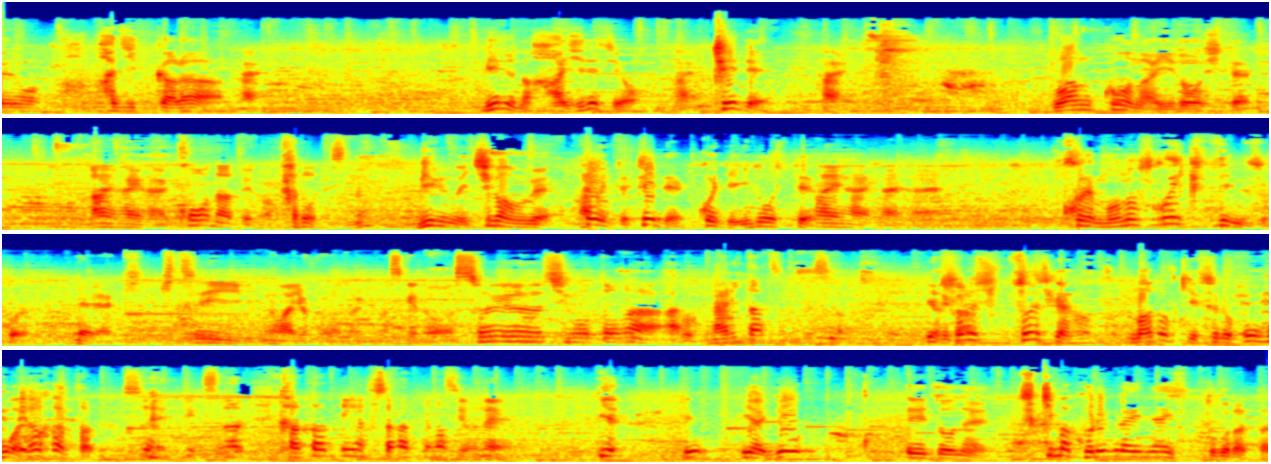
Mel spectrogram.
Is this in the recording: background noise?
yes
